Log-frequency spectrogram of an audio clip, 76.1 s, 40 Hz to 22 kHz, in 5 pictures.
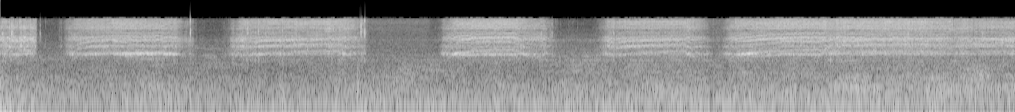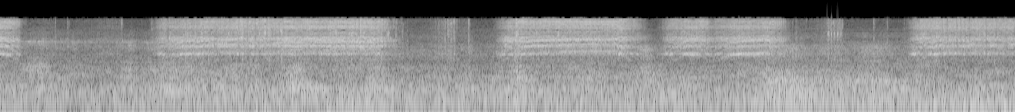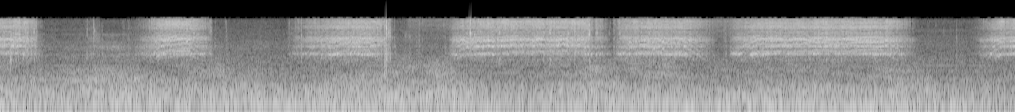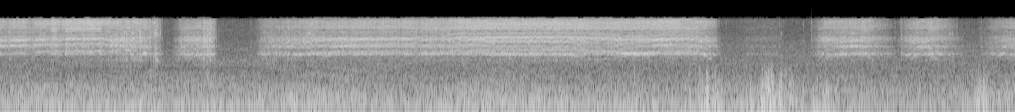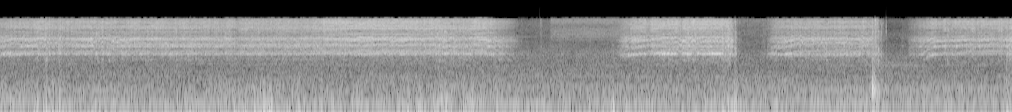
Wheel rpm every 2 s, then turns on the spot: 100, 80, 100, 80, 90, 100, 160, 120, 30, 150, 80, 80, 110, 60, 80, 80, 50, 50, 60, 120, 80, 130, 60, 150, 50, 130, 160, 140, 40, 60, 90, 160, 160, 160, 30, 120, 110, 100.
2-4 20-22 26-28 32-34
